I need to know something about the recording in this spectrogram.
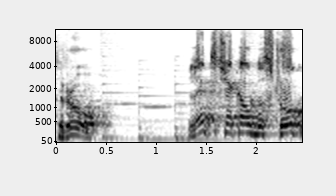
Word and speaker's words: ロ: The R-row sounds are Ra, Ri, Ru, Re, Ro. This is Ra. This is Ri. This is Ru. This is Re. And this is Ro.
